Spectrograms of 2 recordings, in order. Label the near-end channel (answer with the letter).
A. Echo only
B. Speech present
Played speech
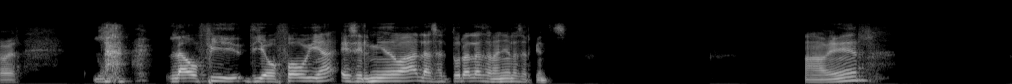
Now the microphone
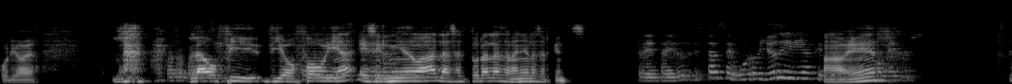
B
